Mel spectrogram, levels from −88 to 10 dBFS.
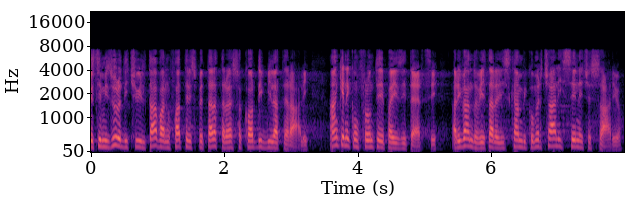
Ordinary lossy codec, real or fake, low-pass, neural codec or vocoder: none; real; 7.2 kHz; none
